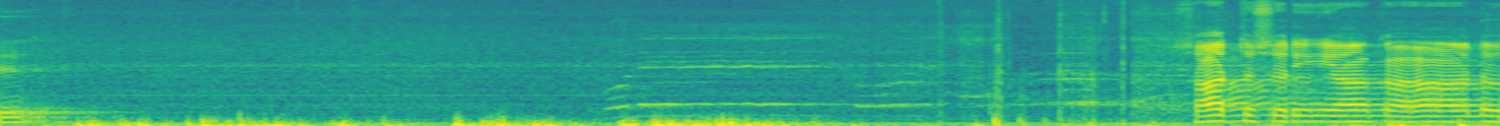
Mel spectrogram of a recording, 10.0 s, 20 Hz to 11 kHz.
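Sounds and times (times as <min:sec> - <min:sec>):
wind buffeting microphone: 0:00.4 - 0:10.0.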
